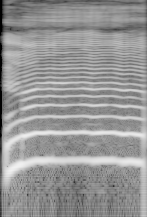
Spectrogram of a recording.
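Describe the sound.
A person imitates a cow with one loud, sustained, steady moo that starts abruptly and holds at full strength for over a second, a deep droning voice with no other sounds.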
